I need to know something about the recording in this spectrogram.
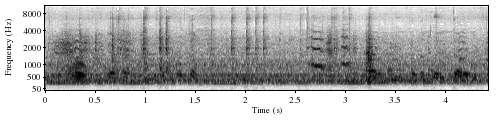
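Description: JCB 3DX backhoe loader digging into earth with its rear bucket: its diesel engine runs steadily under hydraulic load, thinned of its low rumble, with scattered sharp clicks of soil and stones.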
